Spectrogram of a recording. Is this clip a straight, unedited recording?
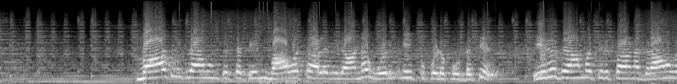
no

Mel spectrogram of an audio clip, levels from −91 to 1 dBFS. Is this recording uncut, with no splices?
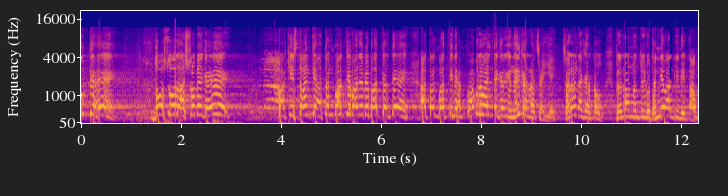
yes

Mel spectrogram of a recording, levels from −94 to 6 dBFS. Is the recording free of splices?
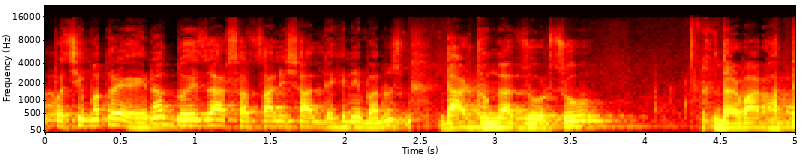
no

